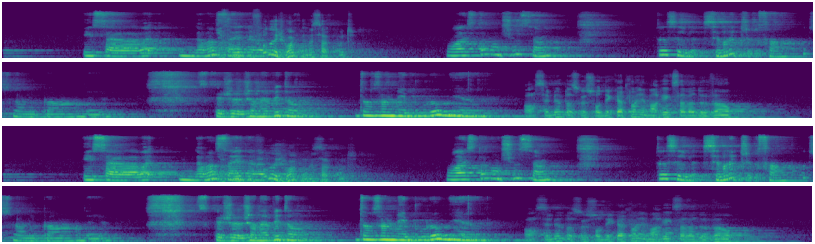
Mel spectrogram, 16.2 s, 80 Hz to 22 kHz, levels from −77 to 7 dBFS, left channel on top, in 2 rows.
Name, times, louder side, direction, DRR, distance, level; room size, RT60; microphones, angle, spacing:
voice 1, 0.8-2.6 4.4-6.0 6.5-9.2 9.6-11.2 11.6-13.0, right 2 dB, 30° right, 5 dB, 2.2 m, -20 dB
voice 2, 2.1-3.4 13.3-15.4, left 2 dB, 65° left, 7 dB, 2.0 m, -24 dB
24.5 x 19.5 x 5.5 m, 1.3 s
head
